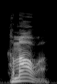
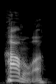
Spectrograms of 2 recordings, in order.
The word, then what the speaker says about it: Kamala: on paper which is kamala it looks like the emphasis should be on the second syllable but in fact the emphasis is on the first syllable it is pronounced kamala right i only know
